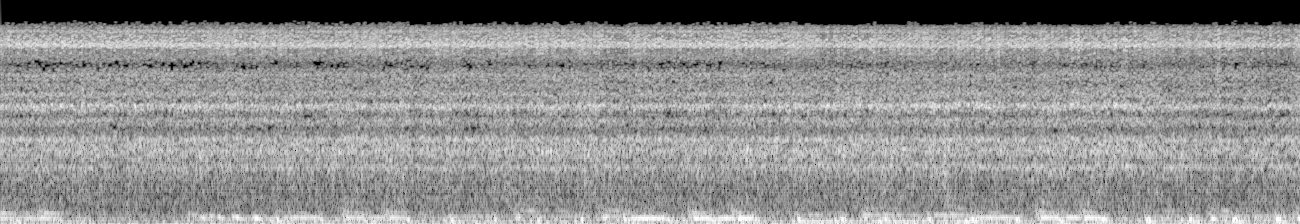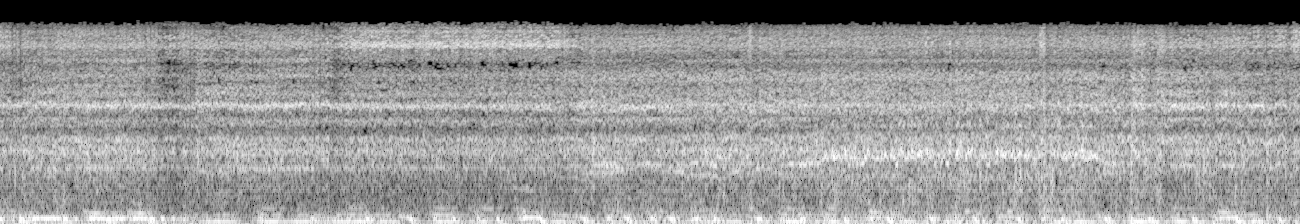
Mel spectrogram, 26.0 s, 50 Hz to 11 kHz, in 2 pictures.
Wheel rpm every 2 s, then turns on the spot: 110, 120, 110, 110, 110, 110, 110, 110, 120, 120, 110, 110, 120.
none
